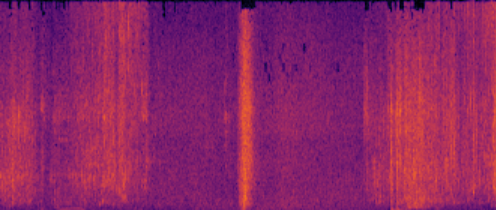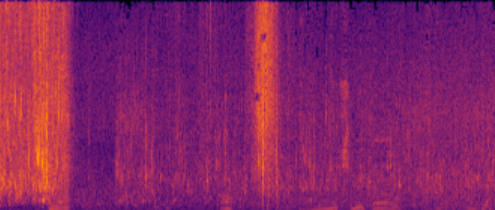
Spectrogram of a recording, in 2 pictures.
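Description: Waves lap gently against a raft.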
